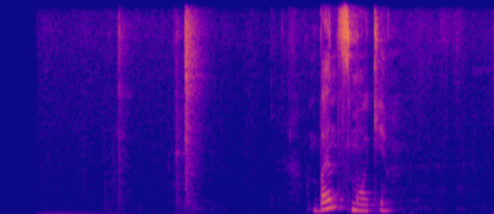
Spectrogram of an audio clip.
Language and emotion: Russian, neutral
